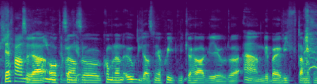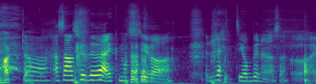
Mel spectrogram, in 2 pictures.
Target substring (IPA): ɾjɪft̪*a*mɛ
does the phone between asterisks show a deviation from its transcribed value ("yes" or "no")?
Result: no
